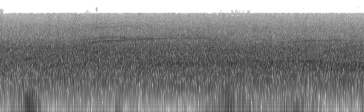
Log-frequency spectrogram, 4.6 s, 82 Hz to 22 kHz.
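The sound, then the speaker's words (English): Crowd applause at the 2022 Wimbledon men's tennis final, a sustained, even roar of clapping that stays loud and unbroken with no talk above it. “And this crowd simply applaud greatness.”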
